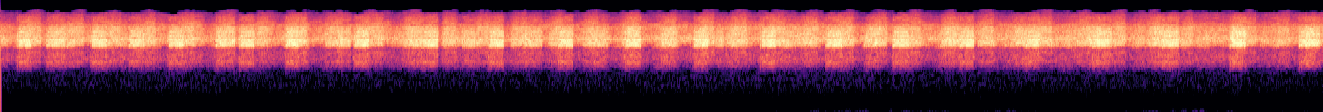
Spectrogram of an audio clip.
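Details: Cicadas singing in midsummer in a Greek pine forest: a dense, continuous buzzing chorus, high and hissy, pulsing roughly three times a second with steady loudness, and no other sounds.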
